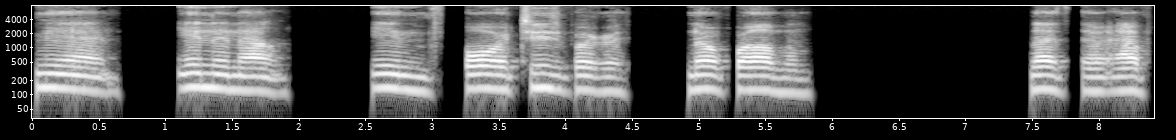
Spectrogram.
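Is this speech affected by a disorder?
Yes: ALS; recent evaluation for communication devices, trying demo products to type, eyes expected to last long.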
